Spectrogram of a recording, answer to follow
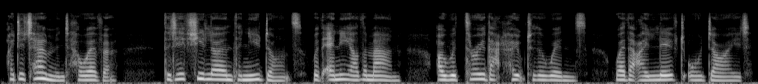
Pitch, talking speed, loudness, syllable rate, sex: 205 Hz, 215 wpm, -19 LUFS, 6.1 syllables/s, female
